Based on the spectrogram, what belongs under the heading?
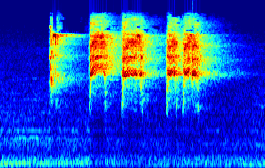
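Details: Black francolin giving a harsh call: a thin opening note, then four rasping, squawky bursts in quick succession, each loud and scratchy, against a quiet low rumble.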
